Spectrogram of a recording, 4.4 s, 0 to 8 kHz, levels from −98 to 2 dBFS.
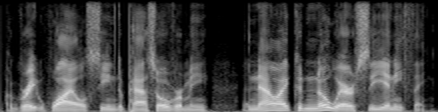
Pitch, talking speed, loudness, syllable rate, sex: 110 Hz, 205 wpm, -18 LUFS, 5.7 syllables/s, male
